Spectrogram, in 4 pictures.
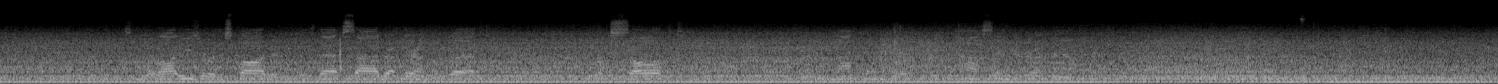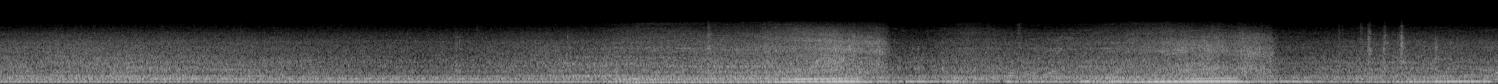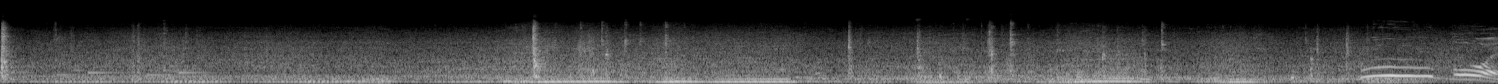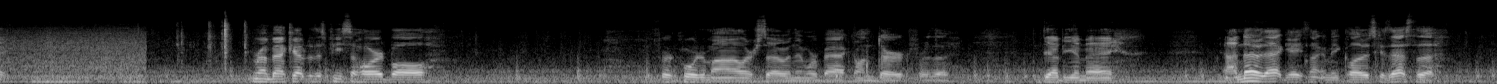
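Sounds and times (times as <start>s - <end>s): truck engine revving: 0.0s - 59.9s
tyres on gravel: 46.4s - 59.9s.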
